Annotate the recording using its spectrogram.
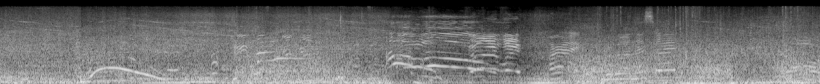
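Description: Cummins twin-turbo diesel engine in a lifted Ford Bronco working hard under throttle as the truck crawls up over rocks, belching black smoke. The occupants whoop and yell over the engine, loudest about a second in and again around the middle.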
